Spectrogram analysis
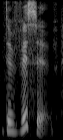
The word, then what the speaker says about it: divisive: s i v so there's more than one pronunciation of the word yes okay and what do you say I say divisive divisive MH and so does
